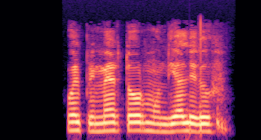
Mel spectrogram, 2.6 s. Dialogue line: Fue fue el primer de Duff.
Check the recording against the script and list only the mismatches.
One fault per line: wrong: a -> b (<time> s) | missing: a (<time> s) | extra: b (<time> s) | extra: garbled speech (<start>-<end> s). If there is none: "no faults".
missing: fue (0.8 s)
extra: tour mundial (1.2 s)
